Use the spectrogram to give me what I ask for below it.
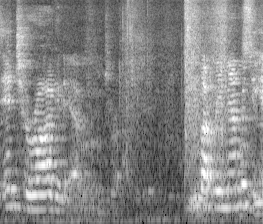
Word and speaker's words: interrogative: Remember, Is it interrogative or is it interrogative? well, it's pronounced interrogative.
